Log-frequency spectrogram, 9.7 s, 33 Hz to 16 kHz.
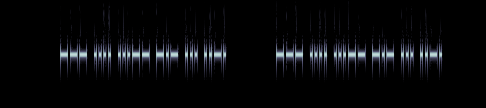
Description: Morse code, heard as a keyed tone, about 25 wpm, 700 Hz. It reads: OH3KSF OH3KSF
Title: DXCC-100 Call Signs - 6 Characters - Repeated 2x - 25wpm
